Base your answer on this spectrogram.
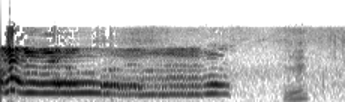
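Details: Siberian Husky in the Urals howls, a long steady tone holding for about two seconds then dropping off, followed by a short lower whimpering sound; a person speaks nearby.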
